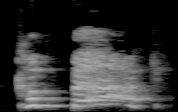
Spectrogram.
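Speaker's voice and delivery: put-on boy yelling for the plane to return. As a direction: call after it. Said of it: "yells Fred".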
